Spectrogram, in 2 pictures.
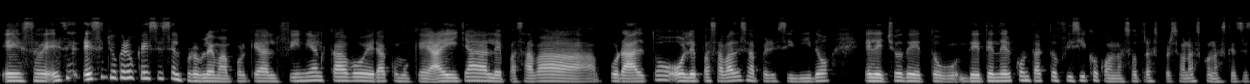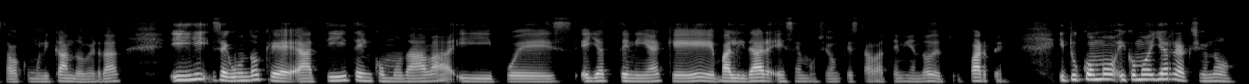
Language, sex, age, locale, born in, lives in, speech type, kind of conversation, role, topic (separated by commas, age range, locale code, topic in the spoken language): Spanish, female, 40-44, es-EC, Ecuador, Netherlands, conversation, podcast, host, ¿Cómo manejas los desacuerdos con tus padres o con tu pareja?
